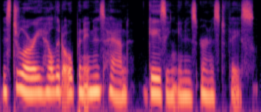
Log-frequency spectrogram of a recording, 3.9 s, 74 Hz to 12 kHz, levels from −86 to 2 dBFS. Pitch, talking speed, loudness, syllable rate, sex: 175 Hz, 200 wpm, -17 LUFS, 4.8 syllables/s, female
